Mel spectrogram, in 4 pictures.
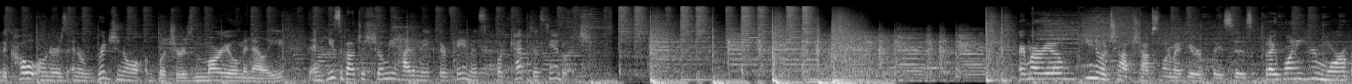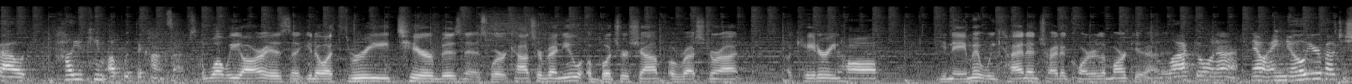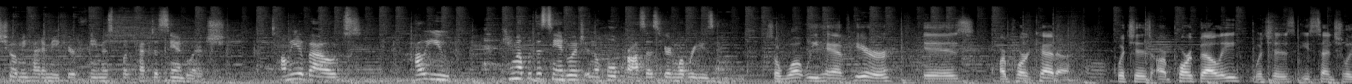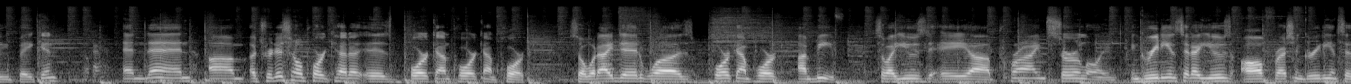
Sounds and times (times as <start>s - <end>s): Music: 0.0s - 54.0s.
